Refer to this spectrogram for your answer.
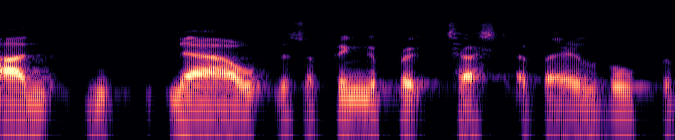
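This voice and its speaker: A man talks in a Manchester accent. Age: 70s. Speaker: heart patient, support group volunteer. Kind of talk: interview testimony. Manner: halting, many fillers.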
